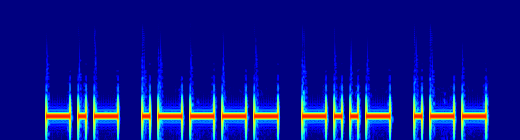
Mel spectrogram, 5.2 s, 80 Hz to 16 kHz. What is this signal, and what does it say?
Morse code, heard as a keyed tone, about 15 wpm, 700 Hz. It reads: K1XW
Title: USA Call Signs - 4 Characters - Repeated 2x - 15wpm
